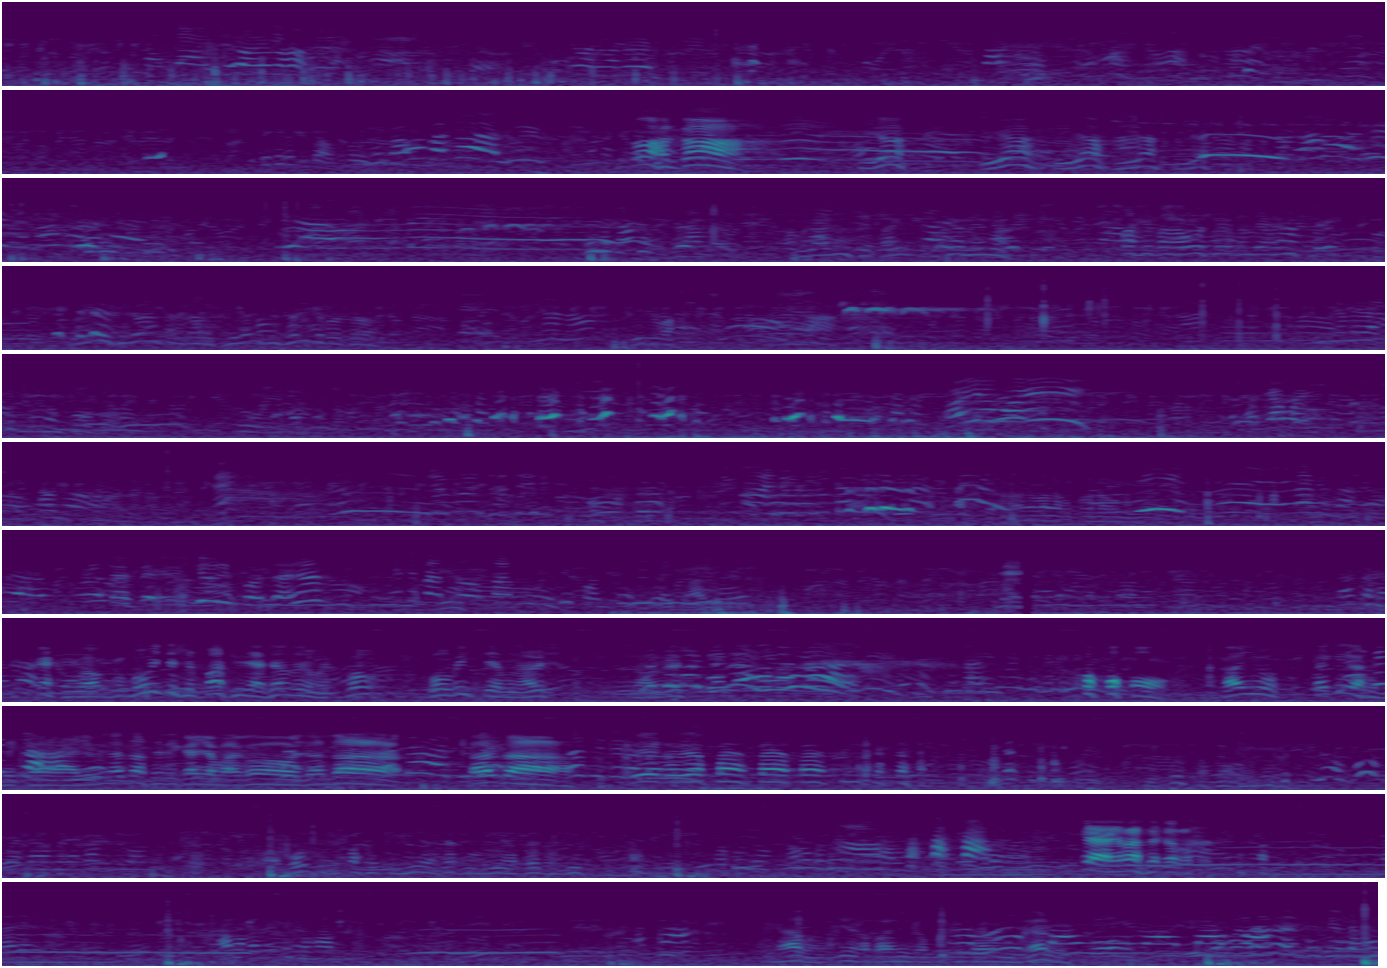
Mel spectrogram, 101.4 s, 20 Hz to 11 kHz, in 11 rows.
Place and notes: Pernambuco, Montevideo, Departamento de Montevideo, Uruguay - Montevideo - Uruguay - Stade du Cerro
Montevideo - Uruguay
Stade du quartier du Cerro
Entrainement de football - Ambiance
October 2000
